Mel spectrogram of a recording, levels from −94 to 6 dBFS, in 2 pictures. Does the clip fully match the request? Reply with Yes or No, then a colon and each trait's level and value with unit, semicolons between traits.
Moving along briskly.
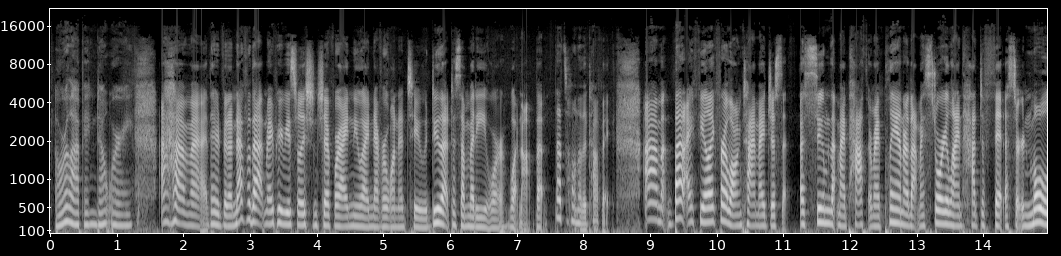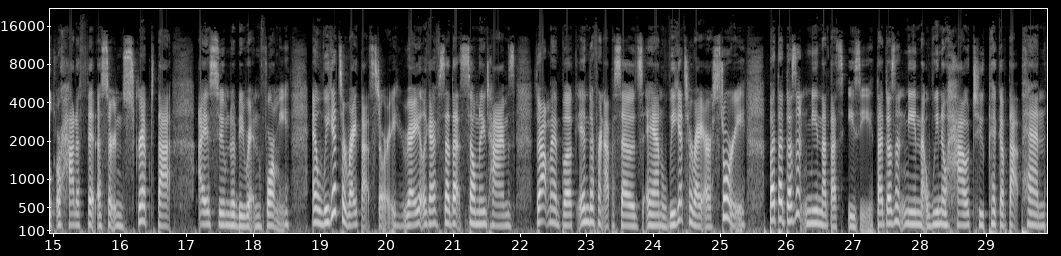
Yes: fast, 250 wpm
